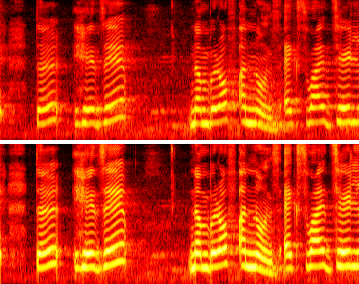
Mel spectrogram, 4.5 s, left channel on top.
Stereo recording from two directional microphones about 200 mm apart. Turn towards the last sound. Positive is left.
turn(degrees=-35)  # may be behind; listen again after turning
